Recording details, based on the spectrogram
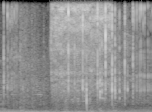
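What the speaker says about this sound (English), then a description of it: "So we're gonna spray this guy down. Nice black spray paint." Black spray paint hisses from an aerosol can onto a lock box for a trail camera, a sudden sustained spray that comes close and loud, broken by short bursts and nozzle spits.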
